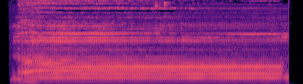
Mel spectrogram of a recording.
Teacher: চার আলিফ টানতে হবে, জিহ্বার আগা তালুতে লাগবে।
